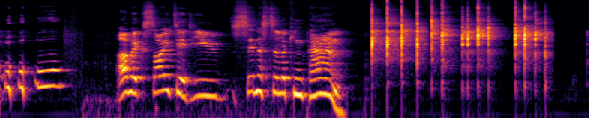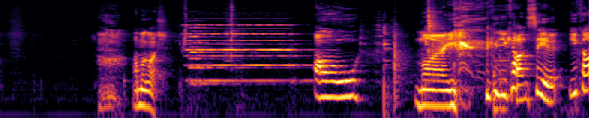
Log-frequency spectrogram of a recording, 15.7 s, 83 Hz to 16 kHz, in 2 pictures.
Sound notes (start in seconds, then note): 4.9 tapping; 10.7 dynamic music; 13.1 laughs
